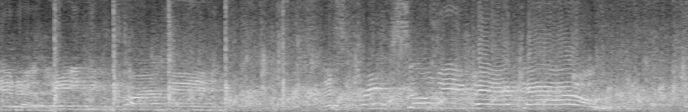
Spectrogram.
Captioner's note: audience applauding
